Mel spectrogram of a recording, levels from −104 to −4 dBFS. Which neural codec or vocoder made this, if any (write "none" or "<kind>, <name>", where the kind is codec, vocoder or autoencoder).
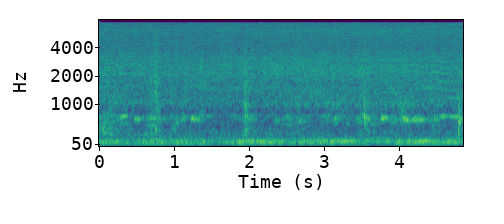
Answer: autoencoder, DAC-VAE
